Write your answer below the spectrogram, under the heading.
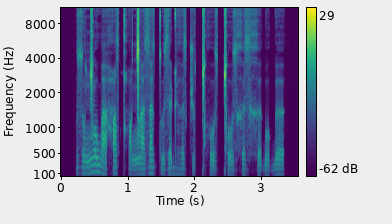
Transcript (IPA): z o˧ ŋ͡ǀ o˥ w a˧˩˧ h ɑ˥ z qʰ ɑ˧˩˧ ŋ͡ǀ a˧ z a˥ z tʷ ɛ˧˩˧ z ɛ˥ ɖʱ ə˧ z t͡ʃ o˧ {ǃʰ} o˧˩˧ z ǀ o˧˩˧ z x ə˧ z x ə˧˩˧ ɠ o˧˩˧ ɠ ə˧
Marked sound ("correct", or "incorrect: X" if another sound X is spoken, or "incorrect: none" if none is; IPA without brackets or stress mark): incorrect: ǀʰ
